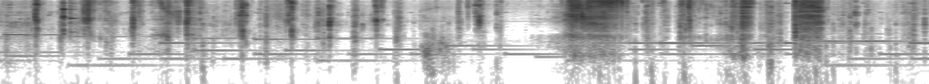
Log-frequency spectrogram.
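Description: Close-miked eating of a steamed dumpling: many short wet chewing clicks and lip smacks, with two louder noisy rushes about six and eight seconds in, over background music with a simple stepping melody.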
